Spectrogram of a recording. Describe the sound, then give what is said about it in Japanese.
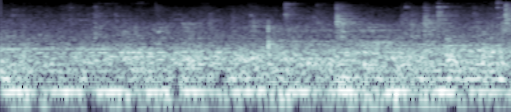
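Inside the moving six-car limited express train Tanigawadake Mogura, next stopping at Kumagaya: a steady low rumble and droning hum with faint rattling over the tracks, continuous throughout with no voices. “この電車に車内販売はございません。”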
